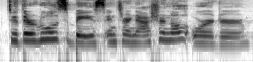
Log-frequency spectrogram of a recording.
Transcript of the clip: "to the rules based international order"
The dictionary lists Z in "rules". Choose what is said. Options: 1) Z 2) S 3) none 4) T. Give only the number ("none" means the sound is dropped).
2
